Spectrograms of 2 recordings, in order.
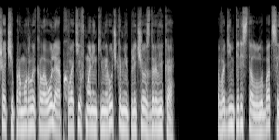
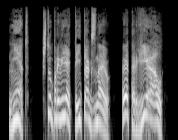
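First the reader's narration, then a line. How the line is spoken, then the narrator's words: Angry shout. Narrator (Russian): Крикнул я зло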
